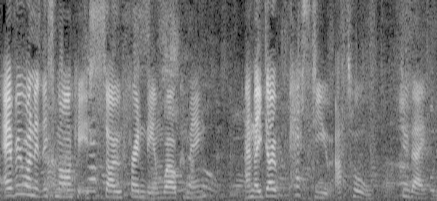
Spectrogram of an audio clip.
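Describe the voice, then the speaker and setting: A woman's voice: on the high side, expressive, a little fast, loud music behind the voice. A British woman giving casual, chatty travel vlog narration straight to her viewers. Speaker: family travel vlogger. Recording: noisy busy public places, crowd chatter behind. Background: crowd chatter and urban bustle.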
